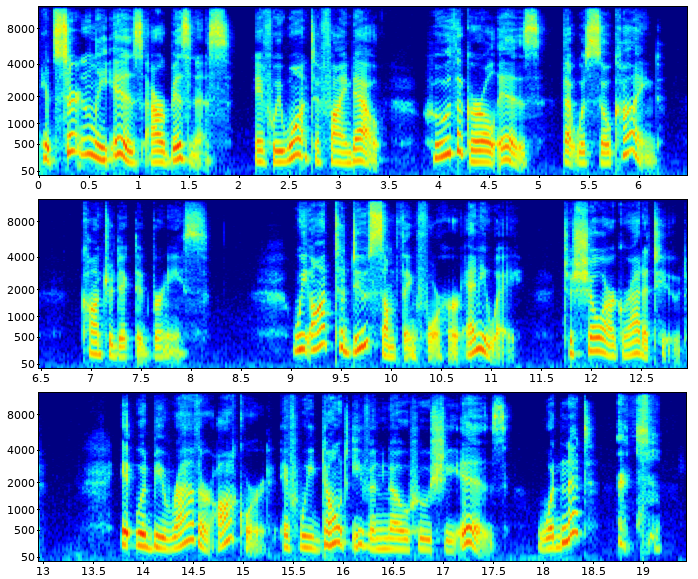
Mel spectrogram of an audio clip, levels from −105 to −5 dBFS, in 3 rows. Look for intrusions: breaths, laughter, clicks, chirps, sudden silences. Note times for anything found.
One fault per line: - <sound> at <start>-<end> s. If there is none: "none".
- sneeze at 18.7-19.2 s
